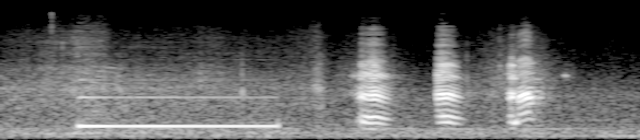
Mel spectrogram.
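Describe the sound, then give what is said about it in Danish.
An outgoing telephone call ringing out: one steady, low-pitched ringback tone lasting about a second, then a short pause and a voice speaking briefly. “forsøger vi at ringe op til ham”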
